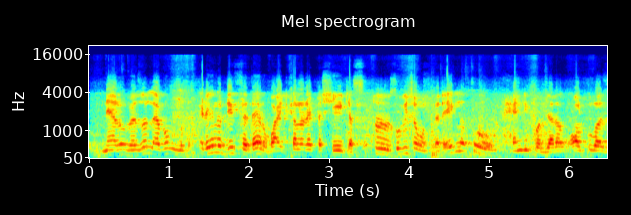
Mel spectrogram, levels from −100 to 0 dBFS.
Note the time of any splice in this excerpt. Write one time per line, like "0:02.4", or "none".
0:03.8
